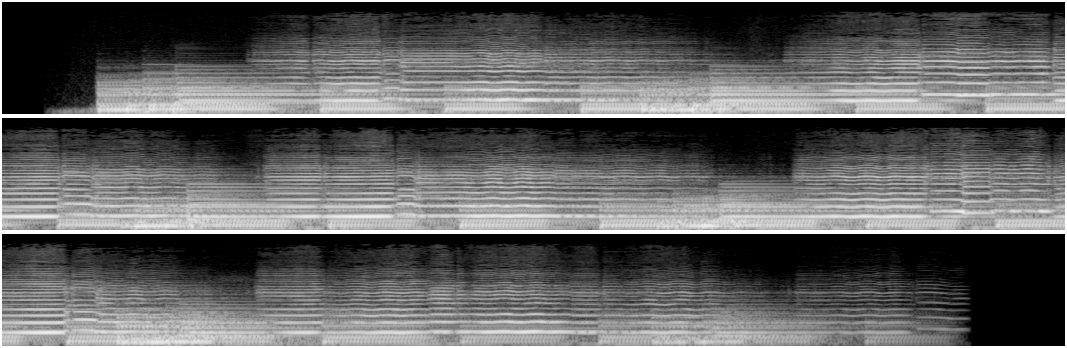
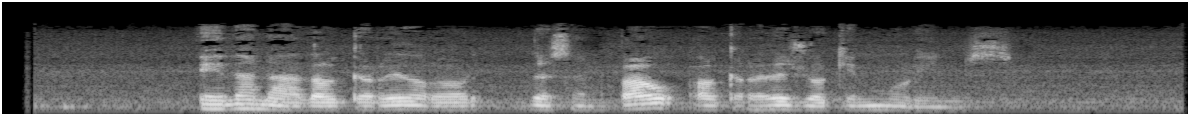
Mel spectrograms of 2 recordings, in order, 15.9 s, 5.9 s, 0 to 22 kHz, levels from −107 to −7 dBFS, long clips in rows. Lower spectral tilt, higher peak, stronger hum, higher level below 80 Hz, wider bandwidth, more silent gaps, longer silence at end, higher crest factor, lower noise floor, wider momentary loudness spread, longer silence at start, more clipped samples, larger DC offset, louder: first, -7.5 dB/octave vs -6 dB/octave; second, -8 dBFS vs -4 dBFS; neither; first, -40 dBFS vs -64 dBFS; second, 7.2 kHz vs 10.5 kHz; neither; about the same, 0.8 s vs 0.9 s; second, 14 dB vs 22 dB; second, -44 dBFS vs -50 dBFS; second, 9 LU vs 15 LU; first, 0.45 s vs 0.3 s; neither; neither; first, -21 LUFS vs -24 LUFS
